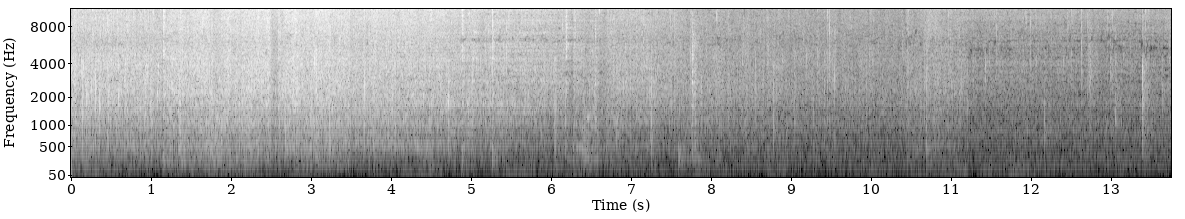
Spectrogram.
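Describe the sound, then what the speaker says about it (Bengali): Onion and garlic fry in oil with chicken for a Bengali chicken and banana-flower curry, a loud hissing sizzle broken by stirring scrapes that slowly fades and thins toward the end. "পেঁয়াজ রসুন দিয়ে রান্না করছি আমি"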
